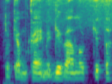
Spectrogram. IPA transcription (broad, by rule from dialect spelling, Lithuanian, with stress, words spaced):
toːˈkʲɛm ˈkɐɪmʲɛ ɡʲɪˈʋʲæːnoː ˈkʲɪtɐ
